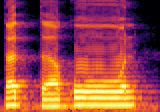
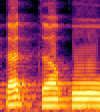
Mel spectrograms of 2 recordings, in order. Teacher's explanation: Sebelum huruf nun sukun ini huruf mad, maka yang awalnya kuna itu 2 harokat, karena kita wakafkan menjadi dia mad arid disukun, kita boleh baca 2 harokat, boleh 4 dan boleh pula 6 harokat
